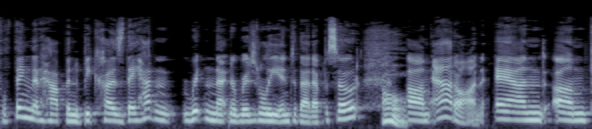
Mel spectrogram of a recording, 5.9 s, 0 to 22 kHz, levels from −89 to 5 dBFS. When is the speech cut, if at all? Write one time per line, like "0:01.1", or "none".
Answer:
0:02.3
0:04.3
0:04.9

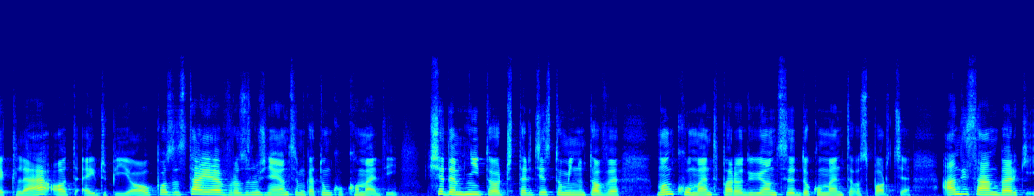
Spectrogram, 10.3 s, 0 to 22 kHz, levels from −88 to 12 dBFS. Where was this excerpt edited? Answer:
none

